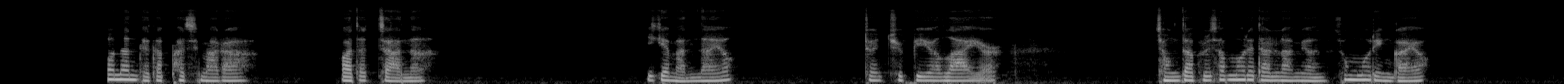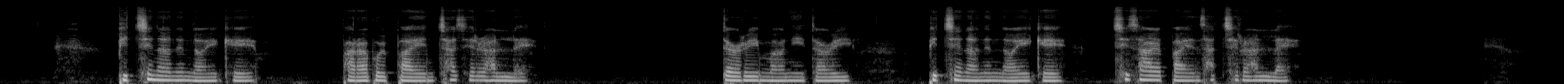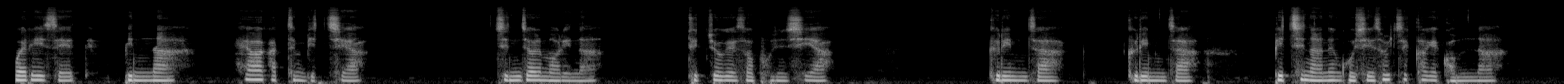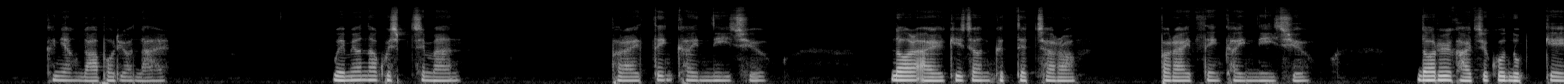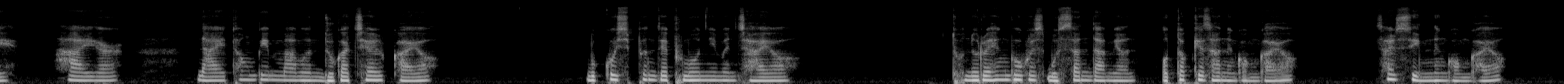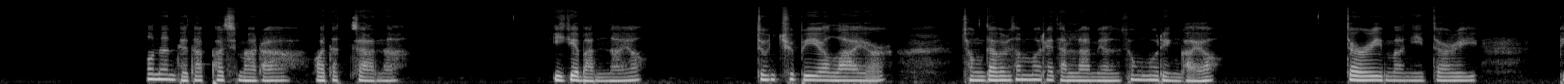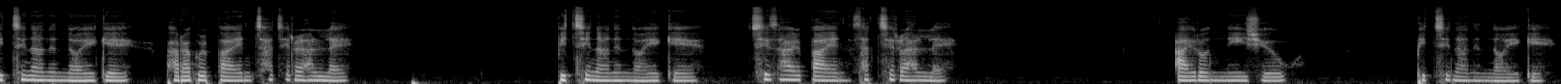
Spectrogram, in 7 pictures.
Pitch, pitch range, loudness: 180 Hz, 170-195 Hz, -24 LUFS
